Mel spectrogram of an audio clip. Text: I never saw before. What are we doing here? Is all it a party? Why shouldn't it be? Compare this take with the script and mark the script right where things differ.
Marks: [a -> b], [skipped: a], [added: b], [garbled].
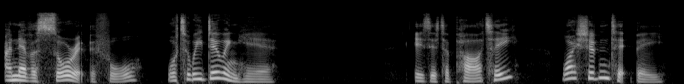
I never saw [added: it] before. What are we doing here? Is [skipped: all] it a party? Why shouldn't it be?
